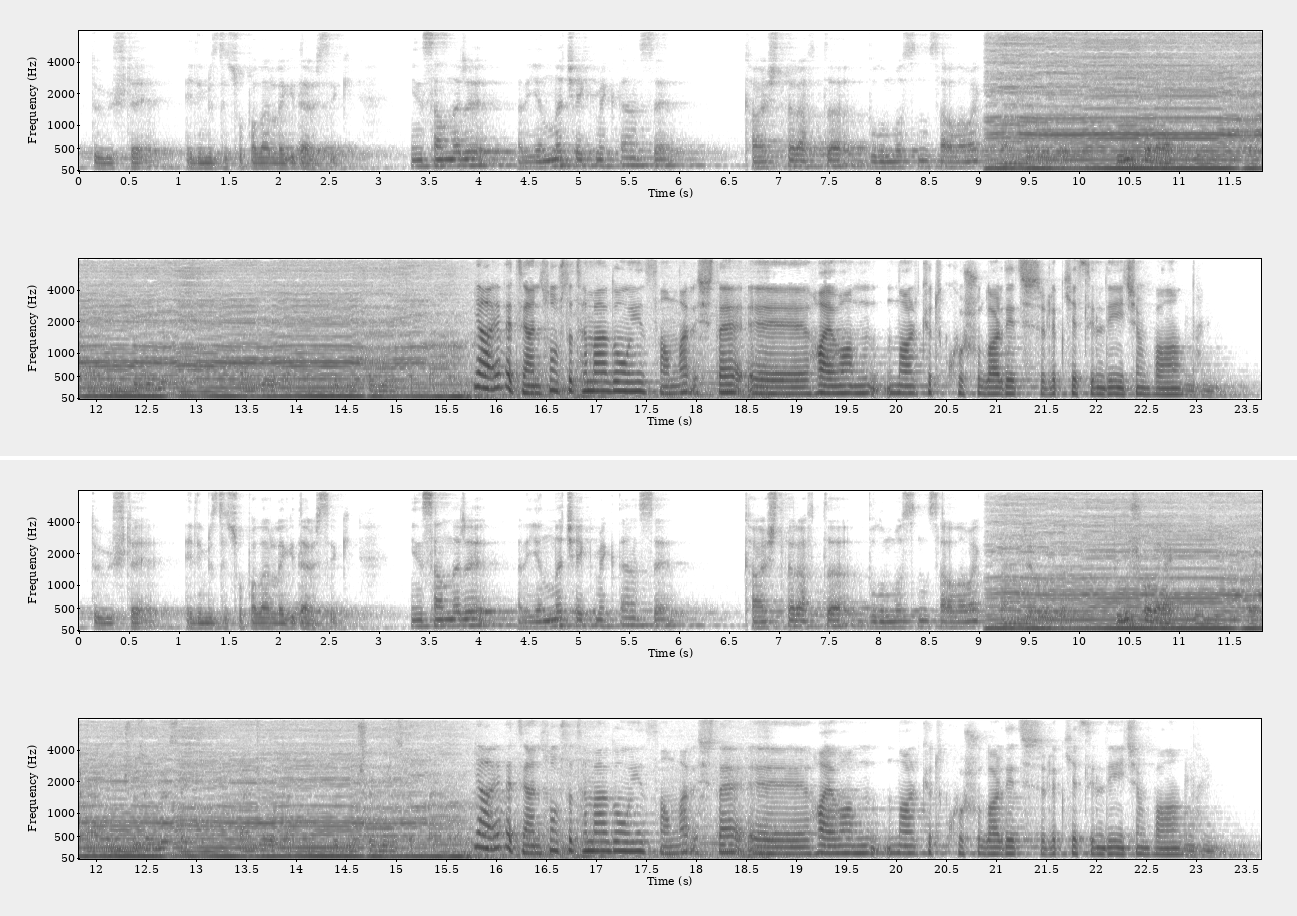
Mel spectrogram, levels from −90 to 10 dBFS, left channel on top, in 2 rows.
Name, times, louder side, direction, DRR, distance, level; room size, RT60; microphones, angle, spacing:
voice 1, 0.1-2.7 3.3-6.1 6.7-10.0 10.4-13.0 13.4-15.7 22.9-23.3, right 1 dB, 55° right, 1.3 m, -34 dB
sound 1, 9.1-18.8, equal, 25° left, 1.7 m, -27 dB
voice 2, 15.8-22.9, left 3 dB, 65° left, 0.6 m, -24 dB
27.5 x 10.5 x 9.4 m
head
